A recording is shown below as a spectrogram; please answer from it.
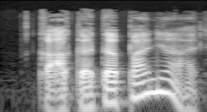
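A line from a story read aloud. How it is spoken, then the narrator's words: Plain. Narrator (Russian): спросил Педро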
